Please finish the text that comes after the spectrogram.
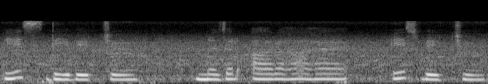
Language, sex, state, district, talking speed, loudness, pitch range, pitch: Punjabi, female, Punjab, Kapurthala, 110 wpm, -15 LUFS, 225-245 Hz, 240 Hz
